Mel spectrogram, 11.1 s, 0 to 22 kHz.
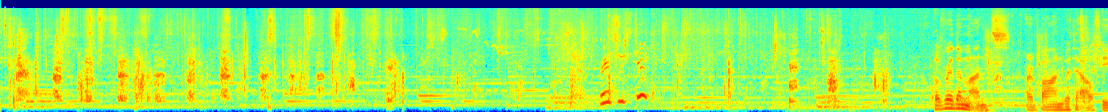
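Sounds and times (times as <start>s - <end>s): dog barking: 0.0s - 5.3s, 7.2s - 9.0s
background music with held notes: 0.0s - 11.0s.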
